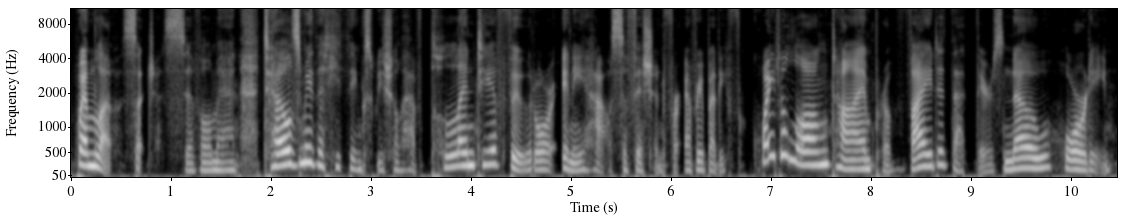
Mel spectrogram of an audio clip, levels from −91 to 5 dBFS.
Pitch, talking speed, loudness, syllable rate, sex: 200 Hz, 170 wpm, -22 LUFS, 5.0 syllables/s, female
